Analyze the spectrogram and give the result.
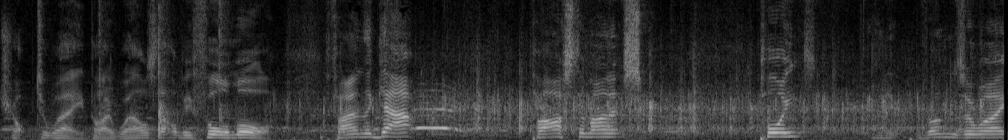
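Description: Amid crowd noise in the background, a man with a high pitch talks at a fairly slow pace with lively intonation and long, frequent pauses. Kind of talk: live cricket commentary. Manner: fluent, measured, steady delivery.

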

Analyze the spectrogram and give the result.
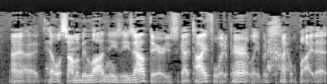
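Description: A man at a fairly quick pace, with hardly any pauses and big swings in loudness. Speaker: political video blogger. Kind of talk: casual political commentary. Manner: halting.

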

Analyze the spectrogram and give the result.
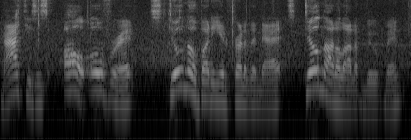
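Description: Light background noise sits under the recording. A man talks in a high pitch. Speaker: video game streamer and sports commentator. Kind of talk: live play-by-play commentary over video game footage, mixed with casual chat. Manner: rapid-fire, excitable play-by-play; clipped name-and-action calls; chatty, conversational between plays. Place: home room.

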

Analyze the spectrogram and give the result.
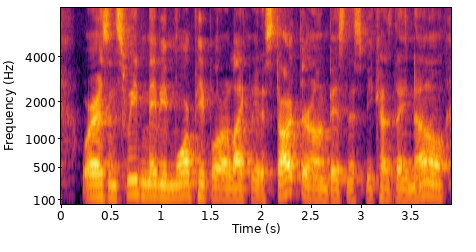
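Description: Over a quiet background, a man with an American accent talks with audible room echo. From US, Portland. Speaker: YouTuber. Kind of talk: vlog commentary. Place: kitchen.

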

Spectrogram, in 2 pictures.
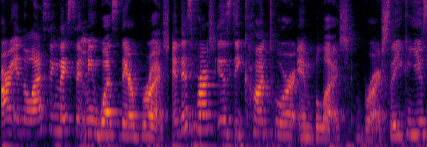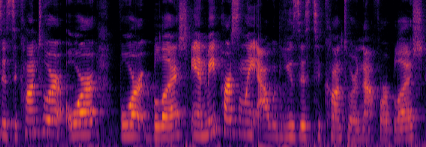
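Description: Using hardly any pauses, a woman speaks at a high pitch and a moderate pace with ordinary pitch variation. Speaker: beauty vlogger. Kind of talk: product review vlog. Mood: enthusiastic, upbeat. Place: home room.

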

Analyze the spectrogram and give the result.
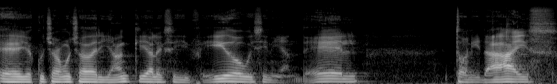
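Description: This man talks at a very slow pace, with long, frequent pauses. His intonation stays fairly even. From US (Maryland/Washington D.C.), then Puerto Rico from 15. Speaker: musician. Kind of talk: casual interview. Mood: relaxed, reflective. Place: studio. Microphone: studio mic.

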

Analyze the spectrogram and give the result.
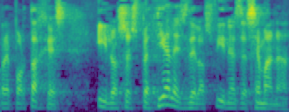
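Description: Using lively intonation, a man of medium pitch talks at a moderate pace. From Spain. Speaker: voice actor. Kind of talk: radio promo read.

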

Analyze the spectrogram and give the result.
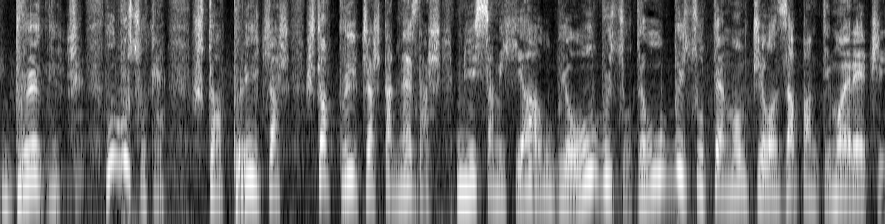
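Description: Clear background noise sits behind the speech. A man talks with a high pitch and lively intonation.

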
